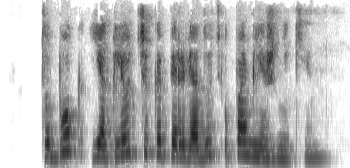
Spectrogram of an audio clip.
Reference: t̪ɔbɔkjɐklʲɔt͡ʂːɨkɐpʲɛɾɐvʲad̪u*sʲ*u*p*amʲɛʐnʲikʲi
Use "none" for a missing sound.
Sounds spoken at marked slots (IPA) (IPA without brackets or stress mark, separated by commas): t͡sʲ, p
